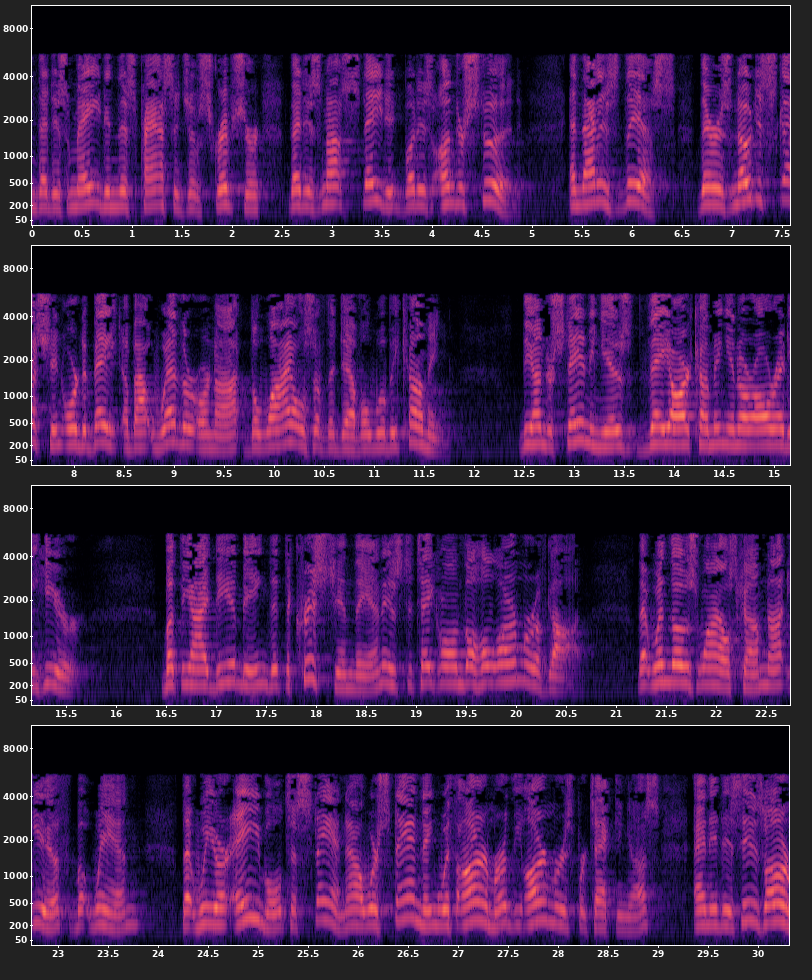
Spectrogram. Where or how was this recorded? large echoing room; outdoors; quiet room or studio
large echoing room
